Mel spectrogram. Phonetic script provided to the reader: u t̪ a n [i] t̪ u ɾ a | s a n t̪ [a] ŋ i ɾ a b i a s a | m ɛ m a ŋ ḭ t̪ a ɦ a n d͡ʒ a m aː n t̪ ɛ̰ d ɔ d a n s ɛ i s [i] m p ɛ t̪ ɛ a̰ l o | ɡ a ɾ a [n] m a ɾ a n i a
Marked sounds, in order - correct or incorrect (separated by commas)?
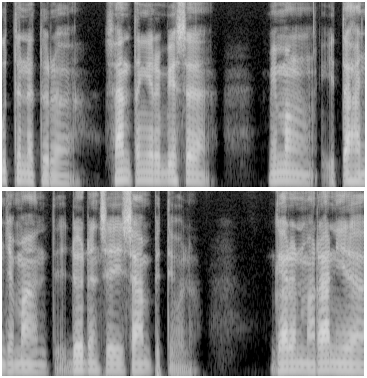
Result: incorrect, correct, incorrect, correct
